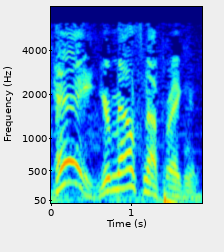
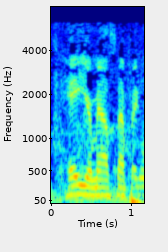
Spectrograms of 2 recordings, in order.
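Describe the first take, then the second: First: It falls at the end like a statement. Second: It rises at the end like a question.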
